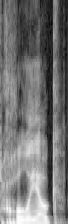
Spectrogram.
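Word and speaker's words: Holyoak: The dissenting commissioner is Melissa, Doug, do you pronounce it Holyoke? – Always have, yeah. – And Andrew Ferguson argued that the FTC was overstepping the boundaries of its power. Holyoke predicted the ban would be challenged in court and eventually struck down.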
